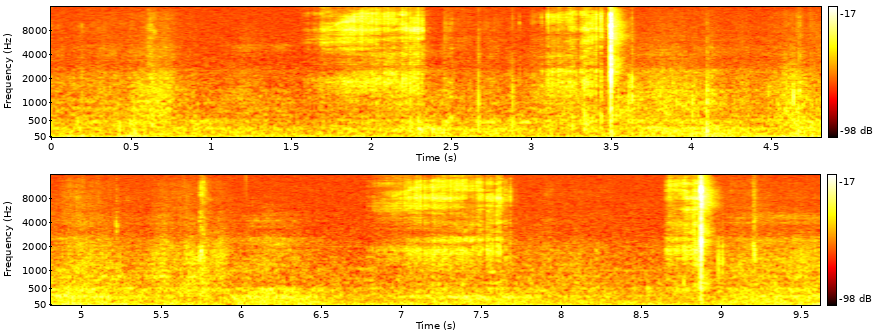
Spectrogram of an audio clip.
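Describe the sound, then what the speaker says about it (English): Scissors snipping small fabric triangles for a quilt block, several short soft cutting bursts spaced a few seconds apart with sharp clicks of the blades closing, close and quiet with no talking. "Make sure when you're cutting, you're only cutting a little triangle off."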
